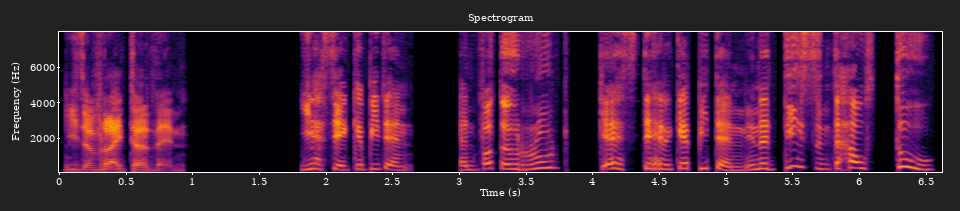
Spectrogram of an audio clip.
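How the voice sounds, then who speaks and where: A reader voicing an excitable, indignant German landlady with a German accent, rattling out her complaints. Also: high-pitched, a little slow, no room sound, studio quality, pitched above the performer's own voice. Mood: aggrieved. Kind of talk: audiobook character voice.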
